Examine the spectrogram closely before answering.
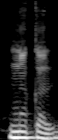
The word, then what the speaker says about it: knuckle: यहाँ पर लिखा हुआ है KNUCKLE, ठीक है, तो इसका उच्चारण होगा नकल, ठीक है, इसे पढ़ते हैं हम नकल।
